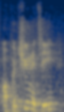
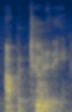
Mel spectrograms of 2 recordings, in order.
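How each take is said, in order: First: "opportunity" said oppa-chew-nity; British "opportunity" with ch; yod coalescence. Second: "opportunity" said ah-per-too-nity; American "opportunity", plain t-oo, no y; yod dropping. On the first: Teacher giving learners more examples, British pronunciation. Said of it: "we call that yod coalescence". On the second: Teacher giving learners more examples, American pronunciation. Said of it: "in American English". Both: Shown as a demonstration.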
